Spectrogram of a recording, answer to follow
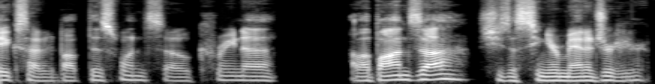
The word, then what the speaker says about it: Carina Alabanza: So Carina Alabanza, she's a senior manager here, UX here at Reltio.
